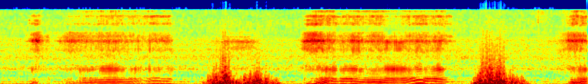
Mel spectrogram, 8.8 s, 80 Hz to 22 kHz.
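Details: Adult's heavy snoring while sleeping in one morning: loud, low rattling snores on each breath in with rough breaths out, about 15 cycles a minute; the snorer reports a very sore throat afterwards.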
